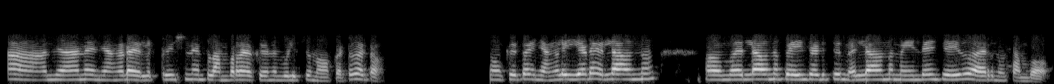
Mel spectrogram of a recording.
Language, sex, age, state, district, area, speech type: Malayalam, female, 45-60, Kerala, Pathanamthitta, rural, conversation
